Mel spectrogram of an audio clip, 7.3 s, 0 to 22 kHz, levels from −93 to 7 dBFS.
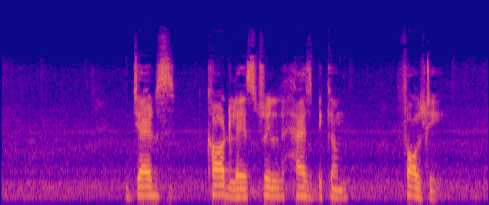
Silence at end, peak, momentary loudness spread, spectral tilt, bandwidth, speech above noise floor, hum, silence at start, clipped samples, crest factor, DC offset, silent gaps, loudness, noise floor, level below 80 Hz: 0.75 s; -2 dBFS; 13 LU; -4 dB/octave; 12 kHz; 28 dB; none; 1.9 s; under 0.1%; 22 dB; under 0.1%; none; -22 LUFS; -50 dBFS; -60 dBFS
